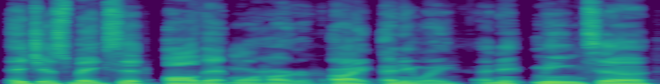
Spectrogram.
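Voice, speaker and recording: A man's voice: mid-range voice, expressive, quick pace, vocal fry, a little mellow, dry recording, studio quality. A man hosting a sports podcast, talking bluntly and heatedly in casual chat, swearing freely. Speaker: podcast host.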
